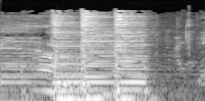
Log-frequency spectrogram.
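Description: Acoustic guitar strummed: a held chord, then a few hard strums about half a second in that ring out and die away near the end, closing the song.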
